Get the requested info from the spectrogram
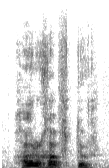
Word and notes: xarɣavtur: Xyzyl

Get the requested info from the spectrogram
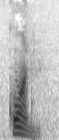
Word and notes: cuan: San Lucas Quiaviní

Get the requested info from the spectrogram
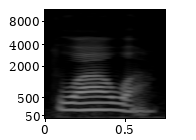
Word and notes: tawa: Wamesa

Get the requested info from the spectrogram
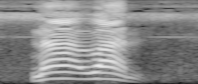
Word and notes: navan: Kwamera

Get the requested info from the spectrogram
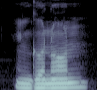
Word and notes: nggonon: Mpur

